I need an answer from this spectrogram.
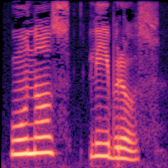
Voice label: unos libros, Spanish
